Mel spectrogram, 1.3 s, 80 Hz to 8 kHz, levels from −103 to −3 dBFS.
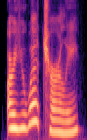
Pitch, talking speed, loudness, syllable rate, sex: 255 Hz, 185 wpm, -16 LUFS, 5.9 syllables/s, female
